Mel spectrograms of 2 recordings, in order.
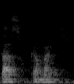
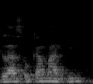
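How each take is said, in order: First: The first syllable starts with a plain T sound. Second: The first syllable starts with a T followed by L.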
